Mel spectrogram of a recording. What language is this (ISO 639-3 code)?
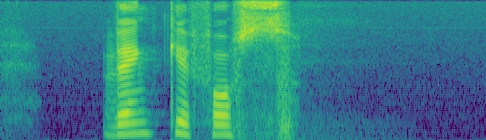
nor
